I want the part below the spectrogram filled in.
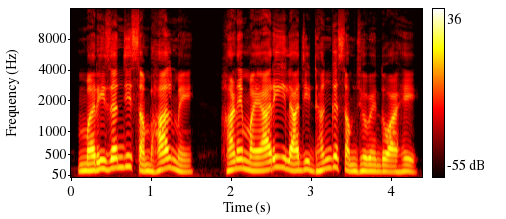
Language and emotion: Sindhi, neutral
